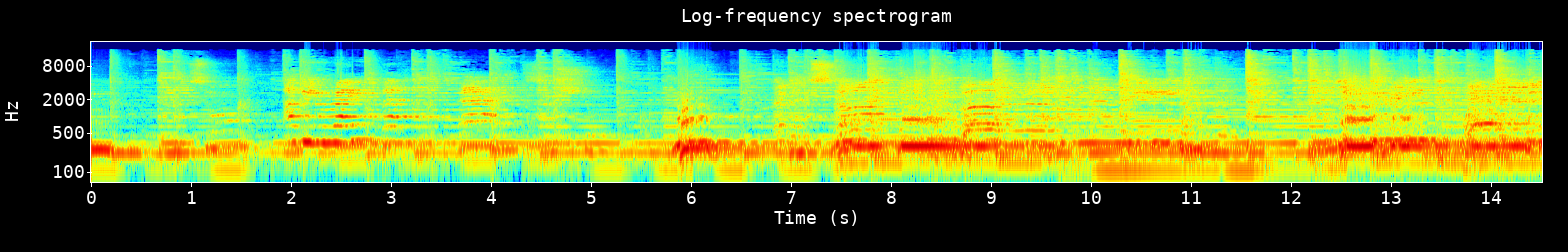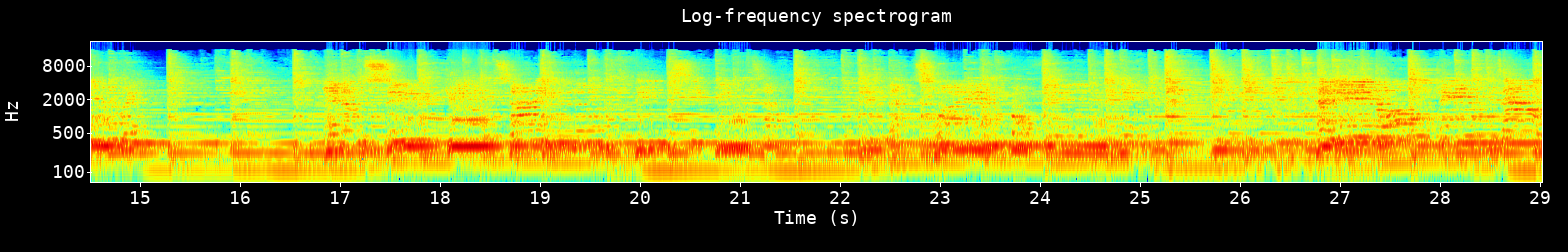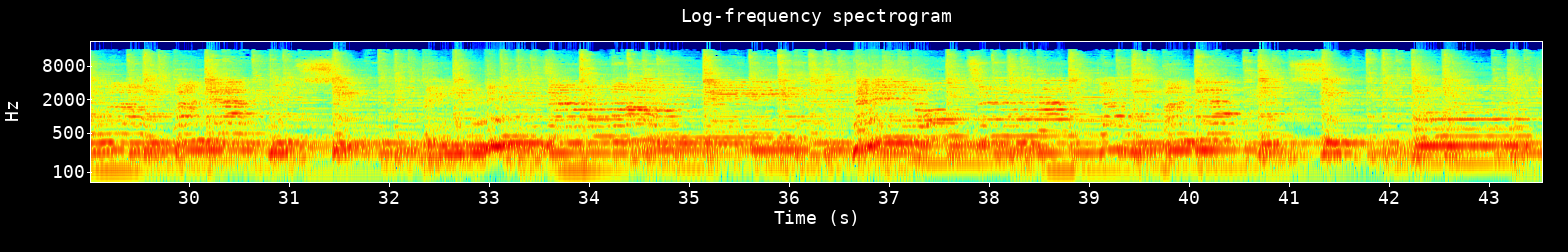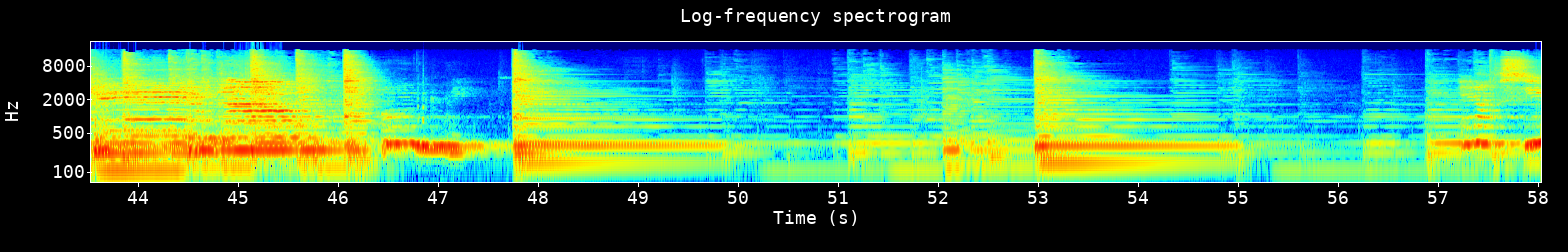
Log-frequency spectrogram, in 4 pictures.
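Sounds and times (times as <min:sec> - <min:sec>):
woman singing: 0:00.0 - 0:11.5, 0:12.3 - 0:15.3, 0:16.8 - 0:21.5, 0:22.3 - 0:25.3, 0:26.7 - 0:47.6, 0:57.2 - 0:58.0
strummed acoustic guitar: 0:00.0 - 0:58.0.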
